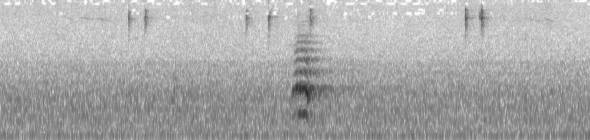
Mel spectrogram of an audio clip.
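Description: A single short, pitched bird call about halfway through, with pairs of sharp, high ticks now and then over a faint steady background.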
